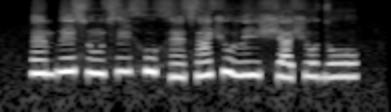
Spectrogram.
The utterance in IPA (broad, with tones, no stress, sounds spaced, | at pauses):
ɛ̃˧ b e˦ s ũ˧ s ĩ˦ h u˦˨ h ɛ̃˨ s ã˨˦ ʃ u˦˨ l i˧ ʃ a˧ ʃ o˦ d o˦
